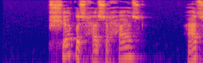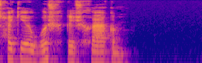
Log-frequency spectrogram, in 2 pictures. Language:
Kabardian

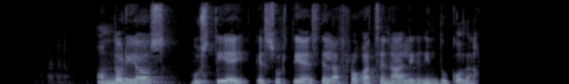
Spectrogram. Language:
Basque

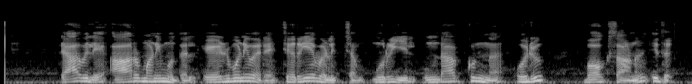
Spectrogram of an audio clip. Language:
Malayalam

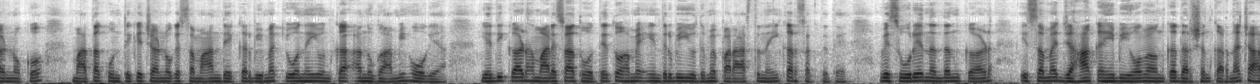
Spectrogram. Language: Hindi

